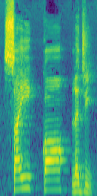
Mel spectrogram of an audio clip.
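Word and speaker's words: psychology: ಸೈ ಸೈಕೋ ಸೈಕೋ ಸೈಕೋ ಪಿ ಎಸ್ ವೈ ಇಲ್ಲಿ ಸಿ ಎಚ್ ಓ ಸೈಕೋ ಸೈಕೋ again ಸೈಕಾಲಜಿ ಸೈಕಾಲಜಿ ಸೈಕೋ ಸೈಕಾಲಜಿ ಸೈಕಾಲಜಿ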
